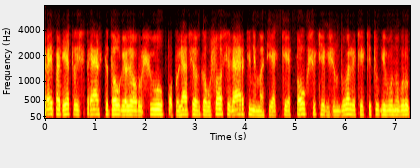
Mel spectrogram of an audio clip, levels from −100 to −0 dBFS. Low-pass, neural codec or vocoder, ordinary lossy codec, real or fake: 7.2 kHz; codec, 16 kHz, 2 kbps, FreqCodec, smaller model; AAC, 48 kbps; fake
